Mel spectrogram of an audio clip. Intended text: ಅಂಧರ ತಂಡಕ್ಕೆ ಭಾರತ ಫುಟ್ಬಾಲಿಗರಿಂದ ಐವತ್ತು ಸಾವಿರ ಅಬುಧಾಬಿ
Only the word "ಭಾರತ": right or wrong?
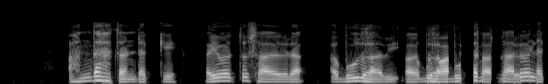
wrong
